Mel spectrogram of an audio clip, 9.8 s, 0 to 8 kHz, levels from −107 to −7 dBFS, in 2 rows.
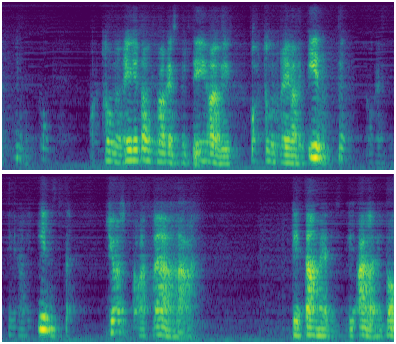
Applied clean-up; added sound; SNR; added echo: neural mask model DeepFilterNet 3.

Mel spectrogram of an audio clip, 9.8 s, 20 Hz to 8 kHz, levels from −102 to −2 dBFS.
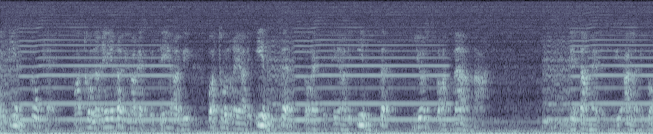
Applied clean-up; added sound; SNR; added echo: none; Bowed string instrument; 8 dB; reverberation time 0.3 s.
